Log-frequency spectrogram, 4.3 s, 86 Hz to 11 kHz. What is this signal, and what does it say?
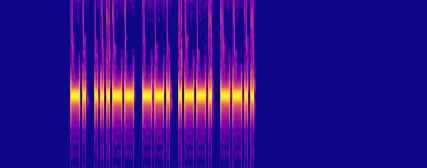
Morse code, heard as a keyed tone, about 40 wpm, 700 Hz. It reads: N3GPZ
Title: USA Call Signs - 5 Characters - Repeated 2x - 40wpm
